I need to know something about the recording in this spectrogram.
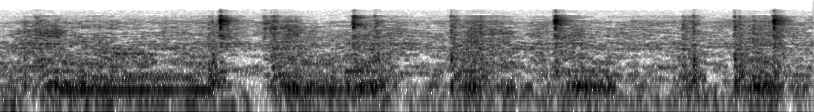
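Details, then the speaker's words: Honda Beat eSP scooter: starter whirrs in short, feeble bursts about every half second and never catches. It fires at once on the kick starter; the battery is too weak. "Ini teman-teman kita nyalakan ya, dia nggak mau ya, dia cuma gitu"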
